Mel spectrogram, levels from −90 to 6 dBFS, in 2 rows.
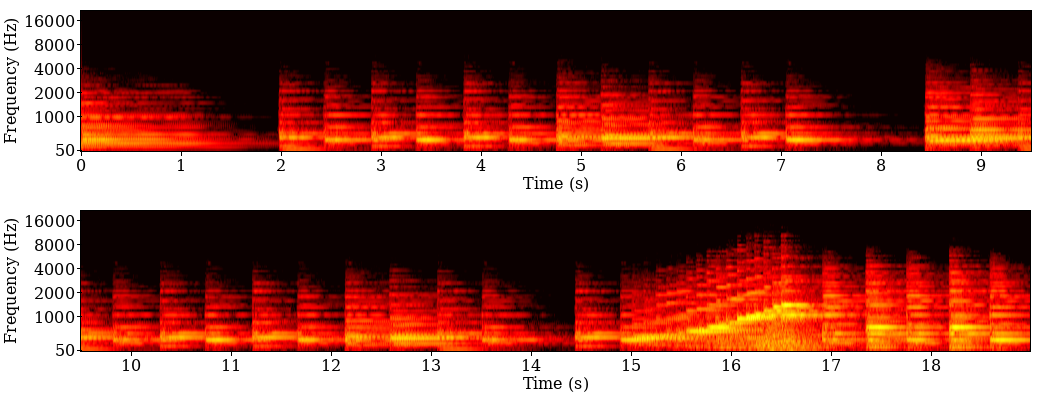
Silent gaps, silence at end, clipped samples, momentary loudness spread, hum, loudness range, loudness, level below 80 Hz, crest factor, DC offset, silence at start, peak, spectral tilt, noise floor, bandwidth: none; 0 s; under 0.1%; 16 LU; none; 12 LU; -29 LUFS; -58 dBFS; 22 dB; under 0.1%; 0 s; -8 dBFS; -7 dB/octave; -65 dBFS; 10.5 kHz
